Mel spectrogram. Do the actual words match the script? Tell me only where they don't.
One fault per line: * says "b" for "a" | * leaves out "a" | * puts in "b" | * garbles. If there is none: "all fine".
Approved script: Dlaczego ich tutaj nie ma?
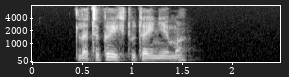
all fine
